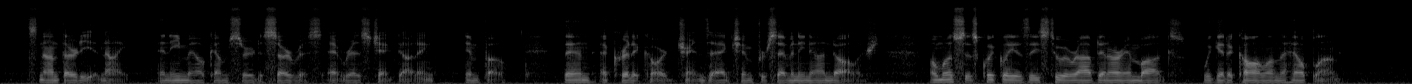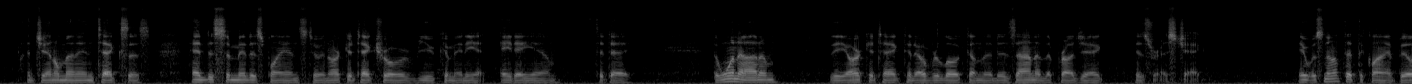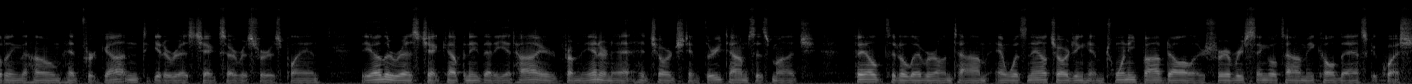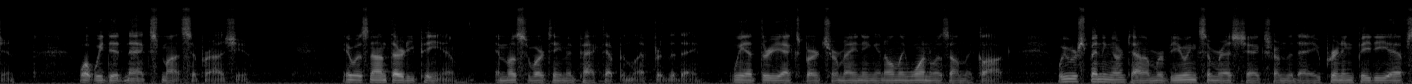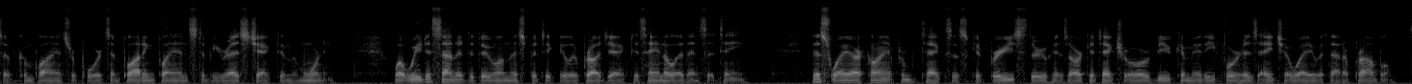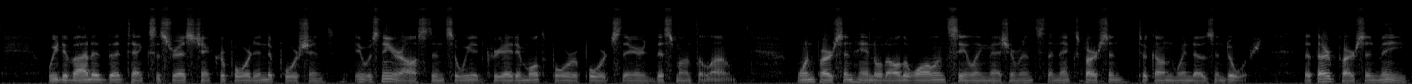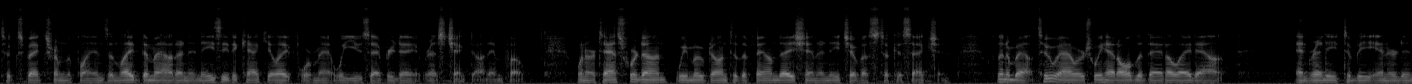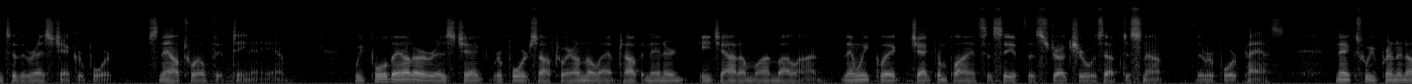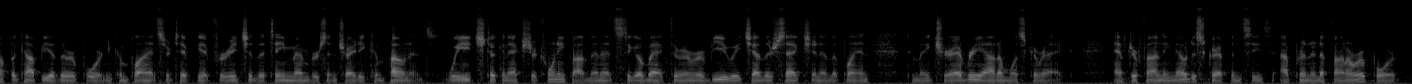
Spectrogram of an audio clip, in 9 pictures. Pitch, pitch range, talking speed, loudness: 95 Hz, 90-100 Hz, 200 wpm, -43 LUFS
